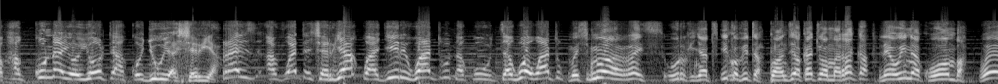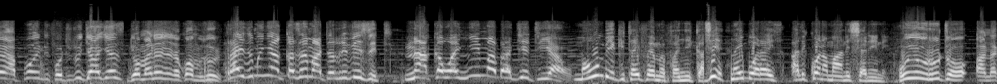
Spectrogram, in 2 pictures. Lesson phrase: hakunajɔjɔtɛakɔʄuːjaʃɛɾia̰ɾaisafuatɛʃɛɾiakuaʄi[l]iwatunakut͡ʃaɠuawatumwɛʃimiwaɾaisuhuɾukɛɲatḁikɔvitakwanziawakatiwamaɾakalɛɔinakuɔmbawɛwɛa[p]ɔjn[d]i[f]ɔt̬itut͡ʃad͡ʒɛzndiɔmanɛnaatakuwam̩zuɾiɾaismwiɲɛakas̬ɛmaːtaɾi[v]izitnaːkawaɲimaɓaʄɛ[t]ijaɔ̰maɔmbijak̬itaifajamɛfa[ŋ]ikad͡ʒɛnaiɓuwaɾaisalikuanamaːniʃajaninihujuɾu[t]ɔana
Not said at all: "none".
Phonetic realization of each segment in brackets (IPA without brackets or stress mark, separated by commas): ɾ, p, t, f, v, t, ɲ, t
